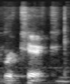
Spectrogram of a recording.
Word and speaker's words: Brkic: So it's like brick, but Burkick.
